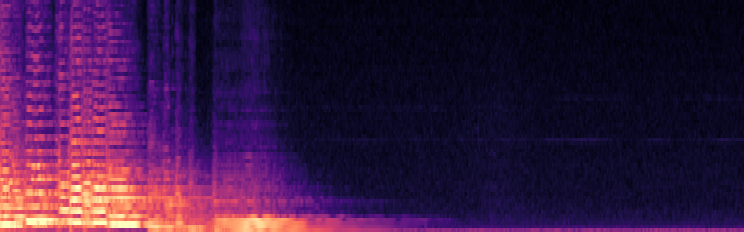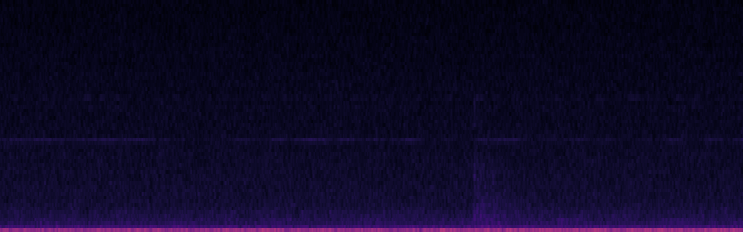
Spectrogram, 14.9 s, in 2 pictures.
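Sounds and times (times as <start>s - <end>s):
gigue dance music: 0.0s - 3.4s.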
